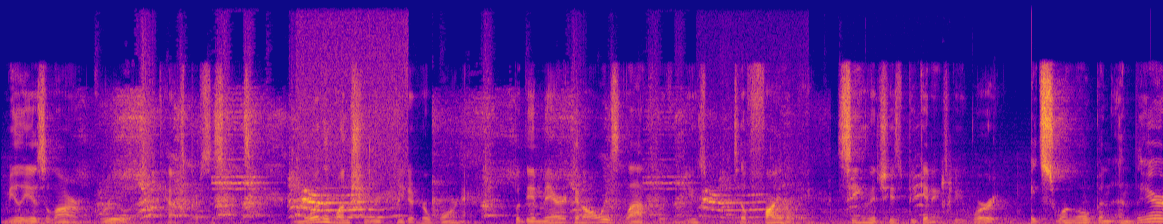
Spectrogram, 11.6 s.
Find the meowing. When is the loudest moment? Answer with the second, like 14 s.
3 s.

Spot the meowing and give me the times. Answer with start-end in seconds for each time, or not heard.
3.0-4.1, 7.0-8.1.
